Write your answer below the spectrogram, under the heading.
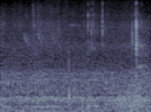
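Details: Wild honey bee swarm being collected from a tree branch into a five-frame nuc box; dense steady buzzing hum of many bees with a few faint high clicks and knocks.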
